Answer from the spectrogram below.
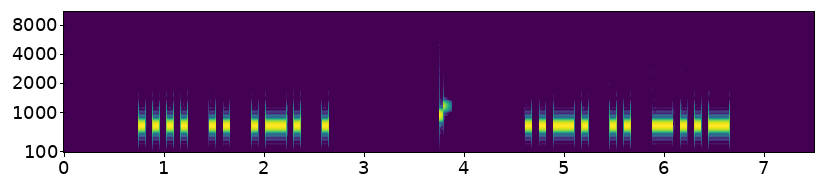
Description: Morse code, heard as a keyed tone, about 17 wpm, 700 Hz. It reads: HIRE FIX
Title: Sentences from Top 1400 Words - New Word Drill - 17wpm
